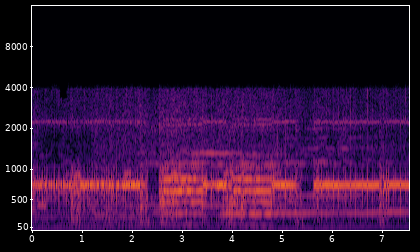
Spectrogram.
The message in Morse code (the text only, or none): none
